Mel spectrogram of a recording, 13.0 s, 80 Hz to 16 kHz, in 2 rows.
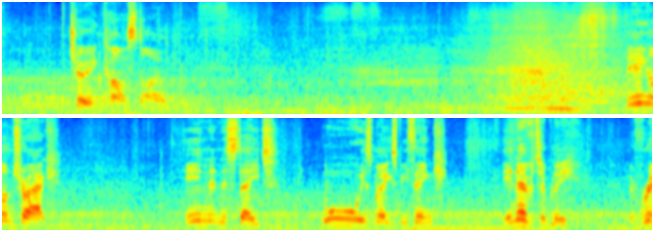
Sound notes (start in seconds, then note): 3.8 car engine racing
